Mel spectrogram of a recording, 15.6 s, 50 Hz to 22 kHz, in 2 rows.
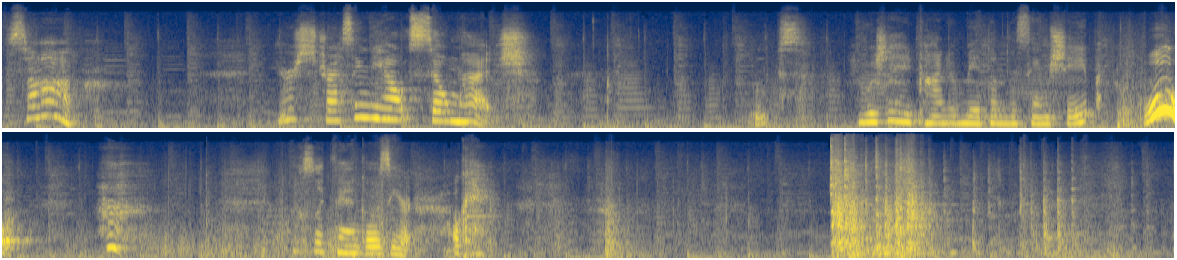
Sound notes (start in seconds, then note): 7.6 screams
